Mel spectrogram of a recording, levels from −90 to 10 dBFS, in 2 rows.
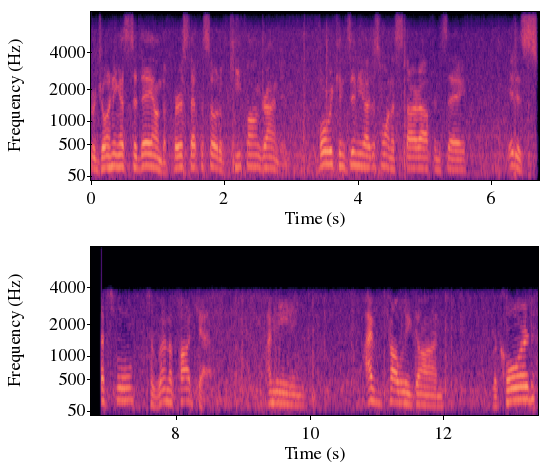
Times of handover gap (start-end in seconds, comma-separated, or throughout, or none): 6.67-6.87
